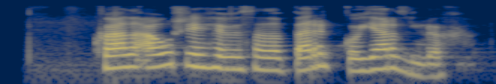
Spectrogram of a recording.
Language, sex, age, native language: Icelandic, female, 40-49, Icelandic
